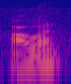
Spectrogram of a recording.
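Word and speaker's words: hour: आवर begins with silent H है ना? जैसे आवर लिखा हुआ है। सो आवर में क्या हो रहा है? एच साइलेंट है।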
